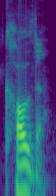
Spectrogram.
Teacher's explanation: Esa D en called se vuelve una flap.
